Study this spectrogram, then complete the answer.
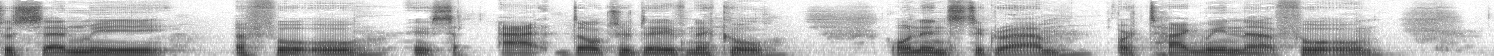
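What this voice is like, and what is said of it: Non-American English accent. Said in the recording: “he was saying the word photo, not photo ... for those of you who are American and couldn't understand ... my accent”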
